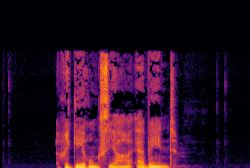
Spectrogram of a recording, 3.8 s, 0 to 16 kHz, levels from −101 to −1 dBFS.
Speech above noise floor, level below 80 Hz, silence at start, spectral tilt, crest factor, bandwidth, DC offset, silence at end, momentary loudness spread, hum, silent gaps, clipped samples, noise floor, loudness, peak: 64 dB; -40 dBFS; 0.85 s; -5.5 dB/octave; 16 dB; 11.5 kHz; under 0.1%; 1.15 s; 10 LU; none; none; under 0.1%; -83 dBFS; -20 LUFS; -6 dBFS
